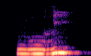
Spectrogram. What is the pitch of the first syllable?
low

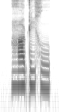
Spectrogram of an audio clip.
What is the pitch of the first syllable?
high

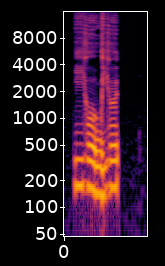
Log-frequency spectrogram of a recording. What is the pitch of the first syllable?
low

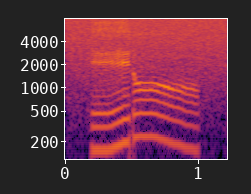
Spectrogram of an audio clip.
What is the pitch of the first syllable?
rising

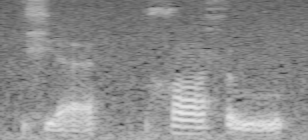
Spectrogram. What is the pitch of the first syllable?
low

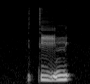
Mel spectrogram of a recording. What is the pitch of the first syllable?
low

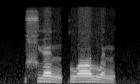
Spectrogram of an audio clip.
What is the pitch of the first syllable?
falling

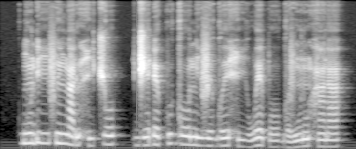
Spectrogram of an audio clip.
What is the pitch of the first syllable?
high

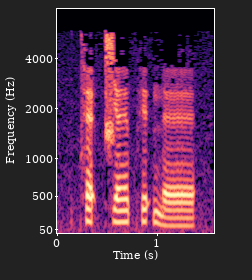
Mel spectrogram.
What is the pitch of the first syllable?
high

